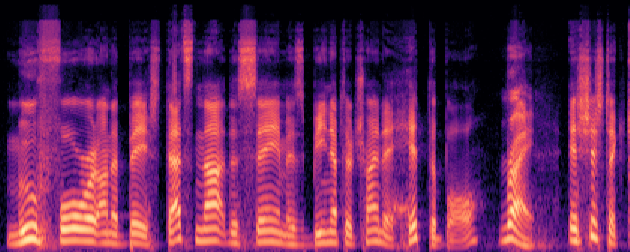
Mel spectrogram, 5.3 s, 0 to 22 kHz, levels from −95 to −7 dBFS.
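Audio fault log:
Nothing stood out on listening to this speech clip.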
